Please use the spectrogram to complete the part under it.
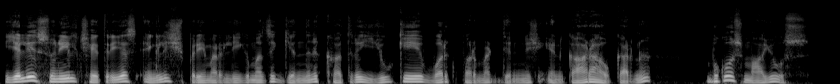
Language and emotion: Kashmiri, sad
